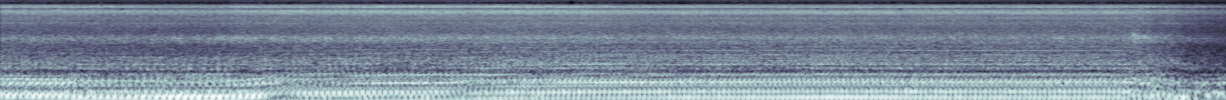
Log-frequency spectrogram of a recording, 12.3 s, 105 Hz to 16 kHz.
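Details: 1966 Mustang 289 built to a 331 stroker with hydraulic roller cam, first startup and tune-up, timing set at 10 degrees rising to 40 with mechanical advance; loud steady rich V8 idle with a brief blip, no ticking or knocking; normal idle and revving.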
